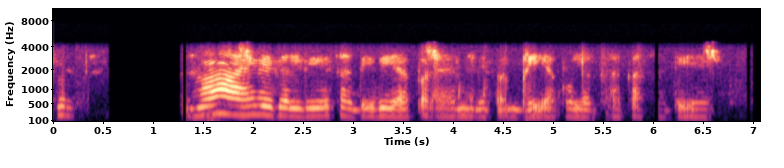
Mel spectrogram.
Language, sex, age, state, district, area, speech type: Hindi, female, 45-60, Uttar Pradesh, Chandauli, rural, conversation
